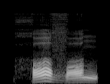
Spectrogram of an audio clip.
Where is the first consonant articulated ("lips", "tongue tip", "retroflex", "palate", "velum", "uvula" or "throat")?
throat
